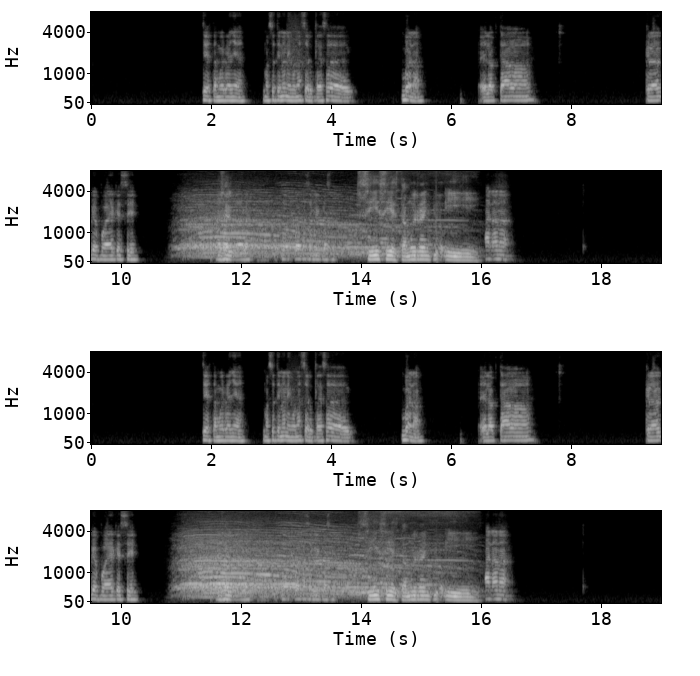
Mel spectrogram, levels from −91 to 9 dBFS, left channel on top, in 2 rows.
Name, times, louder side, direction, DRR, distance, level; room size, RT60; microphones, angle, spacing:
voice 1, 1.9-2.6 2.9-4.4 5.2-5.5 6.4-7.4 9.2-10.3 11.6-12.2 12.7-13.6 16.1-16.5, left 1 dB, 15° right, 0.9 m, -26 dB
Crowd, 10.8-15.9, right 4 dB, 45° right, 0.6 m, -27 dB
voice 2, 11.6-11.9 13.9-16.0, left 1 dB, 25° left, 0.6 m, -21 dB
5.1 x 2.7 x 3.5 m
head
